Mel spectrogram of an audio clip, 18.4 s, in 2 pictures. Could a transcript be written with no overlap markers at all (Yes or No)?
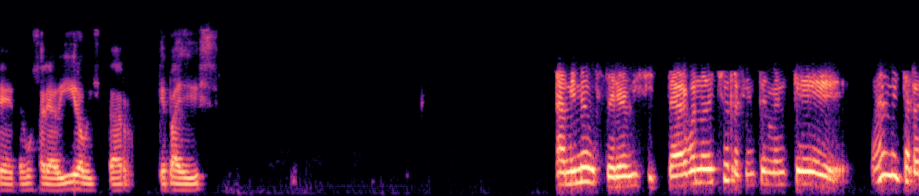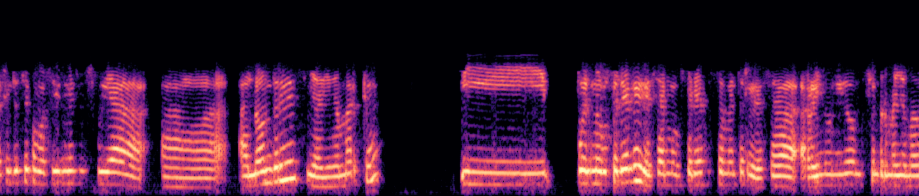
Yes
